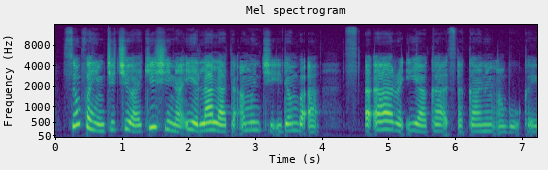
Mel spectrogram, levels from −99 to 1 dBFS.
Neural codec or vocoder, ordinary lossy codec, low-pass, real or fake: none; AAC, 64 kbps; 14.4 kHz; real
